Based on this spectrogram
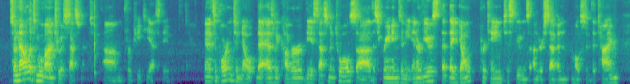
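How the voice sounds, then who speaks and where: The speech moves at a moderate pace, with big swings in loudness. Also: man. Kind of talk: educational presentation narration. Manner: casual, hesitant with fillers.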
